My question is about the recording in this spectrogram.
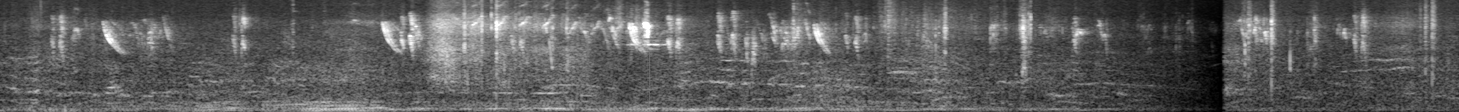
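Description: Small birds chirping over and over, in short high calls that sweep downward, with a low steady hum underneath. A single sharp click stands out about six seconds in, and all sound cuts out for a moment near the end.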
